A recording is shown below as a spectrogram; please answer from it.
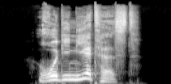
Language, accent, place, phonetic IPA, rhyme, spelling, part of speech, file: German, Germany, Berlin, [ʁodiˈniːɐ̯təst], -iːɐ̯təst, rhodiniertest, verb, De-rhodiniertest.ogg
- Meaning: inflection of rhodinieren: 1. second-person singular preterite 2. second-person singular subjunctive II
